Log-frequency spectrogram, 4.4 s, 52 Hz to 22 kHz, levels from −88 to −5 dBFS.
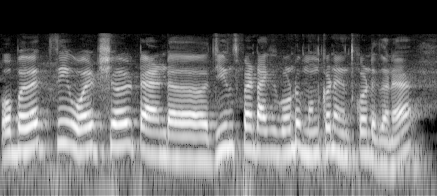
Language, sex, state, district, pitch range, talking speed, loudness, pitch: Kannada, male, Karnataka, Koppal, 190-230 Hz, 135 wpm, -13 LUFS, 210 Hz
